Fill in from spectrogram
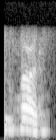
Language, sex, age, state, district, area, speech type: Marathi, female, 45-60, Maharashtra, Sangli, rural, conversation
